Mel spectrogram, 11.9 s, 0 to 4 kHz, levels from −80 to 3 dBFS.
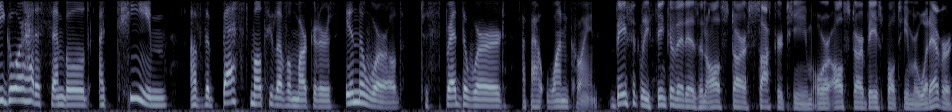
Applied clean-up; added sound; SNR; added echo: none; none; none; none.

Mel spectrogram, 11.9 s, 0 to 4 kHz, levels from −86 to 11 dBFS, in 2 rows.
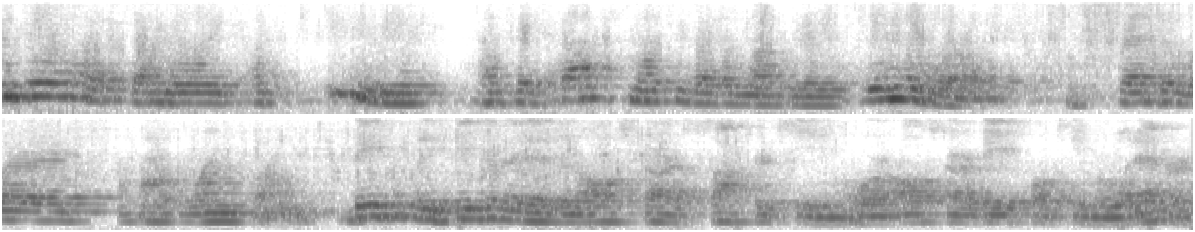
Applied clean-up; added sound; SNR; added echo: neural separator model SepFormer DNS4.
